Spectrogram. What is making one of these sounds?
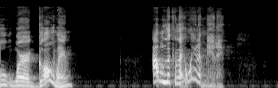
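A man speaks with animation, close into a microphone, in short bursts.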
